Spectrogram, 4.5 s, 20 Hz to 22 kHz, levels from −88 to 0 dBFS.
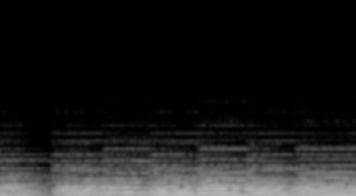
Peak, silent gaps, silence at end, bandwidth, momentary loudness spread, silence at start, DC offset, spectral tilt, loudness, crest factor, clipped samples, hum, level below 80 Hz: -12 dBFS; none; 0 s; 7.6 kHz; 7 LU; 0 s; under 0.1%; -8 dB/octave; -26 LUFS; 12 dB; under 0.1%; none; -44 dBFS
